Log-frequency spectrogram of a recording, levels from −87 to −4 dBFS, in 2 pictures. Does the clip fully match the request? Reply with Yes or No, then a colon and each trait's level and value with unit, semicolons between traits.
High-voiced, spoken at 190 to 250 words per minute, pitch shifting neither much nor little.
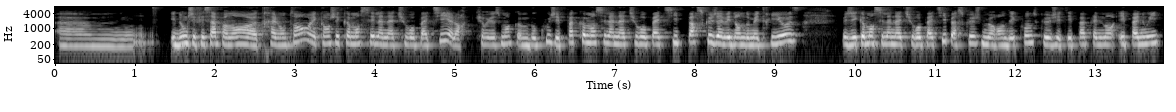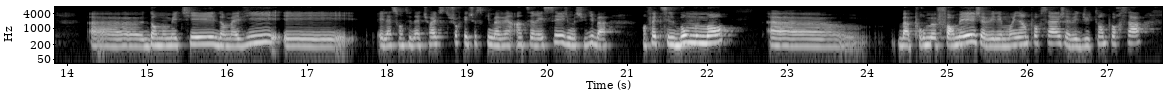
Yes: high, 215 Hz; average, 195 wpm; average, 3.3 semitones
